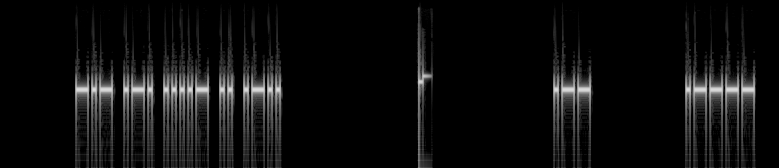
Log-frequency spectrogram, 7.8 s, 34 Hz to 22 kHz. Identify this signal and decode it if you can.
Morse code, heard as a keyed tone, about 30 wpm, spaced as for 20 wpm, 700 Hz. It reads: KR4IL W1
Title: USA Call Signs - 8x Character Spacing - 30wpm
